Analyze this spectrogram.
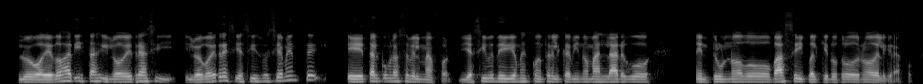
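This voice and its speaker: A man with a Chilean accent talks very fast at a medium pitch and fairly even intonation. The recording is dry and close, with no echo. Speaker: teaching assistant. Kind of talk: tutorial.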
